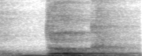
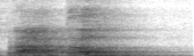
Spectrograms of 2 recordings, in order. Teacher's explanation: विसर्ग हमेशा कंठ से उच्चारित होता है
